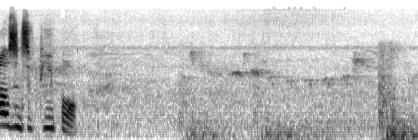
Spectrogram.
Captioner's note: bird chirp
